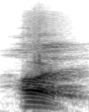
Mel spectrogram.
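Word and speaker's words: ح: হামজাহ এরপরে আসেন হা এই হা অক্ষরটিও আইনের মত হলকের মধ্যখান থেকে উচ্চারিত হবে হা উচ্চারণ করার সময় একটু বাতাসটা চালু চালু থাকবে পড়েন হা হা তো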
